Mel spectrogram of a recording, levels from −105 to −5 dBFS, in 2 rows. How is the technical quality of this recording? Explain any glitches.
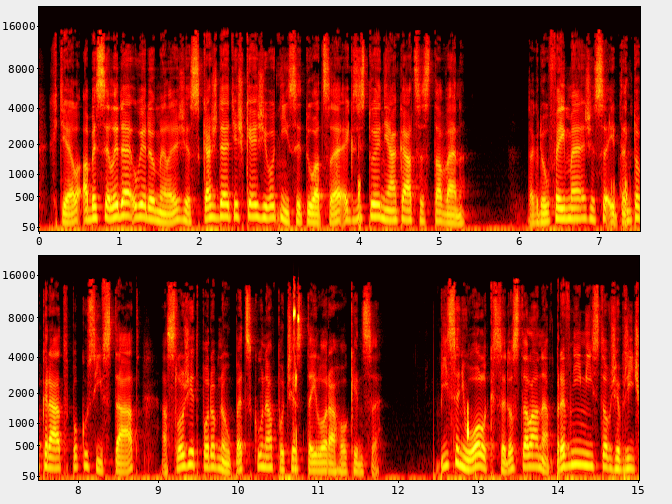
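The quality is compromised: dull, gurgly compression throughout, plus four short bursts of burbling.

MP2 compression runs the whole way: muffled top end and grainy, watery distortion, likely from MPEG Layer II switching off upper sub-bands at a low rate, around 80 kbps.

DAB burbling hits at 3.69–4.02 s (after "z každé těžké životní", before "nějaká cesta ven"), 7.08–7.44 s, 10.69–10.88 s (after "složit podobnou pecku na") and 12.87–12.97 s (before "se dostala na"). Bit errors slip past error correction, so single sub-bands jump for up to a frame and you get short blips of noise.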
